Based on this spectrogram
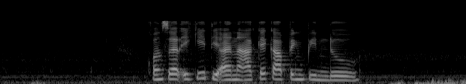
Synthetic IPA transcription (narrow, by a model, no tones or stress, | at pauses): kɔnsɛrʔikid̪̥i̤ʔanaakekapɪŋpind̪o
